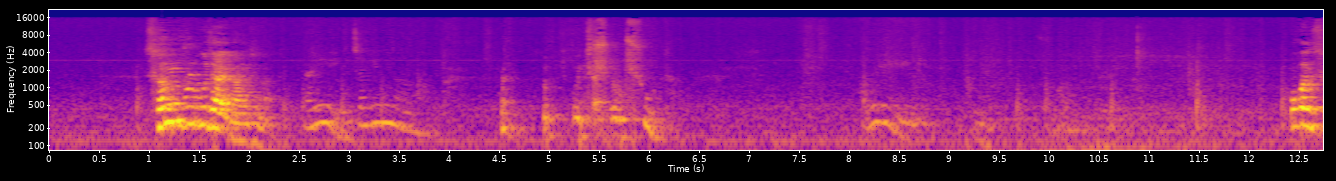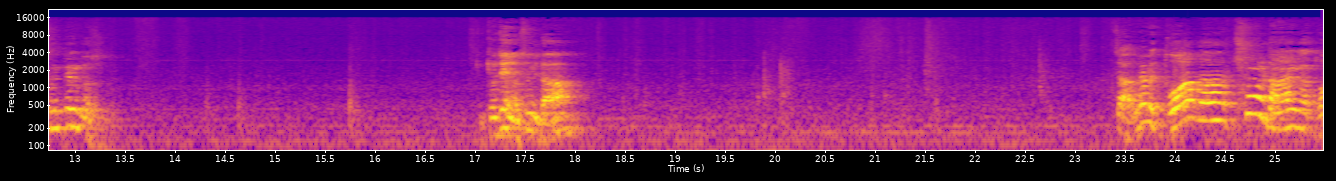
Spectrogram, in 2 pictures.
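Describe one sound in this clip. A middle-aged man speaks calmly in short bursts, nearby in a small room.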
